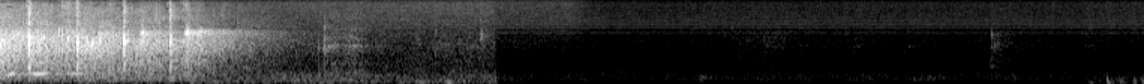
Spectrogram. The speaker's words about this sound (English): Oh, they're cheering.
